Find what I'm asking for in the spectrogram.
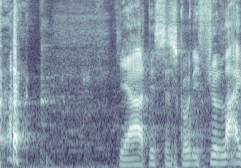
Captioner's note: both laughing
